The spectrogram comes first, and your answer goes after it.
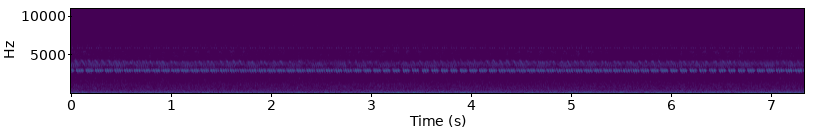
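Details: Countryside crickets and insects on a midsummer night produce an even, ringing high trill in two bands, constant without pauses, set against a soft low-frequency background hum.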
